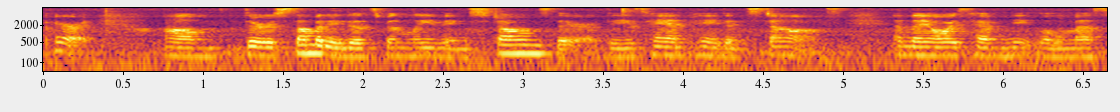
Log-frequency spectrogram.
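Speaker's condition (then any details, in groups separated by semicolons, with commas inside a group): No condition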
